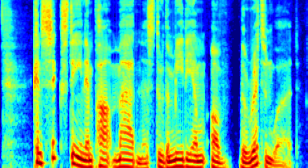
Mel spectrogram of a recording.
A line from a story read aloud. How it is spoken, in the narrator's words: I asked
